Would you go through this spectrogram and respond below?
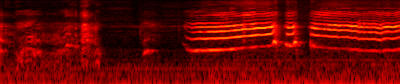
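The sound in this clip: A cartoon baby cries: faint whimpers and quiet gaps give way to a loud, sustained wailing cry about halfway through, broken by two brief catches of breath, its high pitch wavering up and down.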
